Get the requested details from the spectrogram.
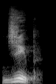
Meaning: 1. Jeep 2. jeep, SUV
- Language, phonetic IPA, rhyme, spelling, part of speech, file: Russian, [d͡ʐʐɨp], -ɨp, джип, noun, Ru-джип.ogg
